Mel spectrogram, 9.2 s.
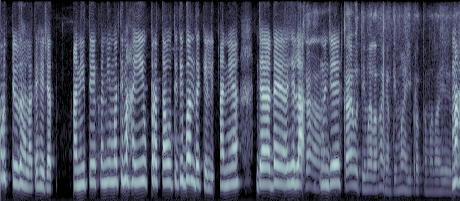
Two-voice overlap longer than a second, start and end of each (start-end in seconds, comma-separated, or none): none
